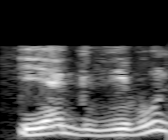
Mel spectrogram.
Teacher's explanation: الكاف من صفاتها الهمس. ولو انا ما همستش بالكاف اقرب حرف يطلع معايا هو حرف الجيم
